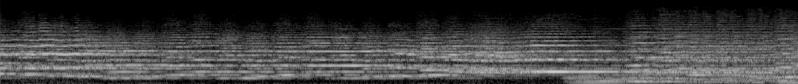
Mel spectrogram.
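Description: No technical faults can be heard anywhere in this recording.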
